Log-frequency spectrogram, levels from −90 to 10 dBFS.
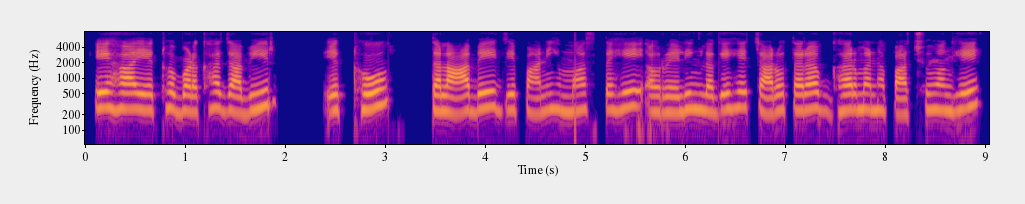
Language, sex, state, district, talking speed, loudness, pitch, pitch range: Chhattisgarhi, female, Chhattisgarh, Sarguja, 160 wpm, -18 LUFS, 250 Hz, 235-265 Hz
